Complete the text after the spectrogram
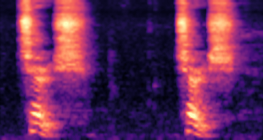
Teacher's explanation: It is called palato-alveolar sound simply because when you pronounce the sound ch, the tip of the tongue is in contact with the alveolar ridge, and at the same time, the top of the tongue is also in contact with the hard palate or the roof of the mouth concurrently.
